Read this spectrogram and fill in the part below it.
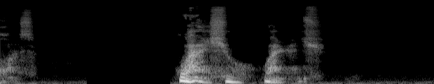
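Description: An elderly man speaks calmly and slowly into a close microphone.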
